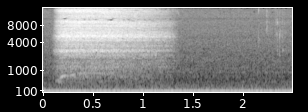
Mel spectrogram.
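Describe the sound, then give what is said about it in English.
A single deep breath drawn in, a steady airy hiss lasting just over a second, followed by quiet low hum with no exhale clearly audible. “We take a breath in, breathe in,”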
